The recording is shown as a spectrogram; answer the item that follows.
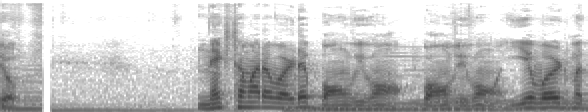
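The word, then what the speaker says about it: bon vivant: बॉम विवों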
